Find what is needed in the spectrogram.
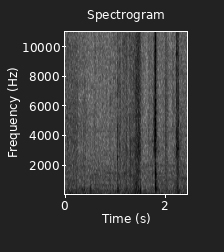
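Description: Concorde throttle levers clicking and knocking in their quadrant as a hand tries to push them forward against their lock; they are locked and do not move. A few short clicks, the sharpest near the end.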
